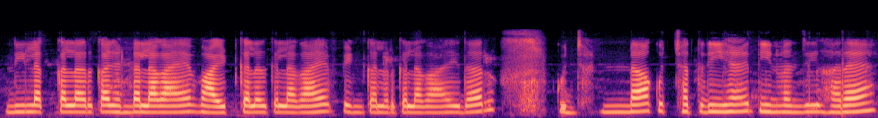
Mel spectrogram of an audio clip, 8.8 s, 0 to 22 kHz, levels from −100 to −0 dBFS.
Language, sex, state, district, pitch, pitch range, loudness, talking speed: Hindi, female, Madhya Pradesh, Bhopal, 215 Hz, 210-230 Hz, -17 LUFS, 175 wpm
